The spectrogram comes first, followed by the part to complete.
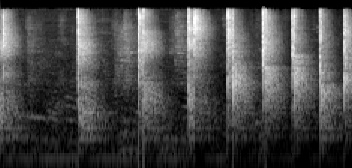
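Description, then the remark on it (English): A steady series of sharp hand claps imitating how PWG wrestling fans clap, about eight of them, each with a short reverberant tail, speeding up slightly toward the end. Fairly loud, with no talking. “Every time that we wrestle, they go out there and they clap. It's like this.”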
